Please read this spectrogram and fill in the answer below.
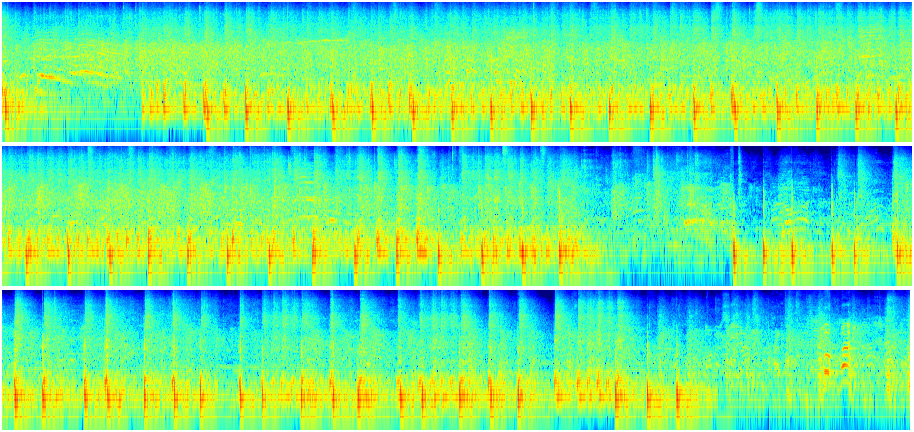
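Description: Carnival chirigota band music: acoustic guitars over a bass drum and other drums keeping a steady, driving beat. The music thins out briefly about fifteen seconds in, then picks up again.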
